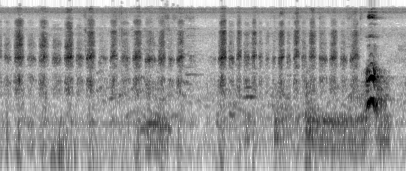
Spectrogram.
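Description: A dog panting quickly, about three breaths a second, with one short, loud bark near the end.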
